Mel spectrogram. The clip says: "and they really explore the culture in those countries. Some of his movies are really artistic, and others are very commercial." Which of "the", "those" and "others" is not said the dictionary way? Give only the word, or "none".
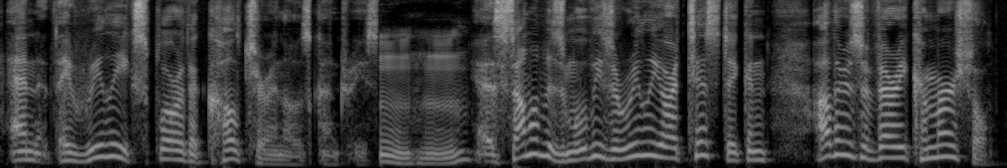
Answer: none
